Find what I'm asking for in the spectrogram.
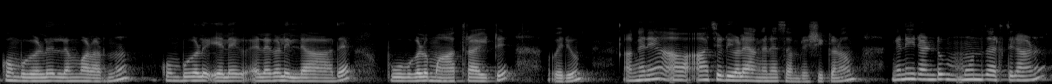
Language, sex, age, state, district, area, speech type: Malayalam, female, 30-45, Kerala, Kannur, rural, spontaneous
